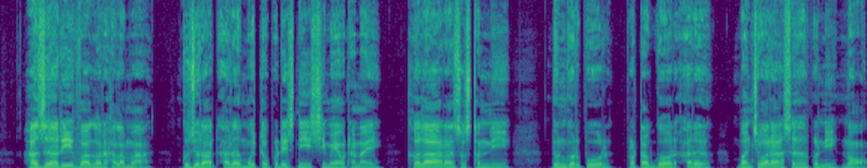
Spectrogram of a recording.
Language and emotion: Bodo, neutral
